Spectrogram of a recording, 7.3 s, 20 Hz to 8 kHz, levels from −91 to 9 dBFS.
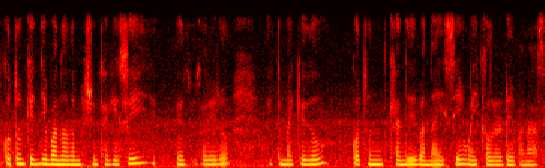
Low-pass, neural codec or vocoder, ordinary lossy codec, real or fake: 7.2 kHz; none; none; real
